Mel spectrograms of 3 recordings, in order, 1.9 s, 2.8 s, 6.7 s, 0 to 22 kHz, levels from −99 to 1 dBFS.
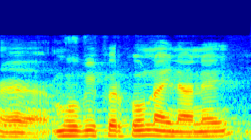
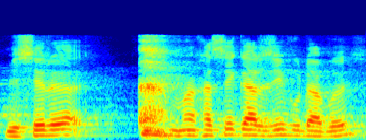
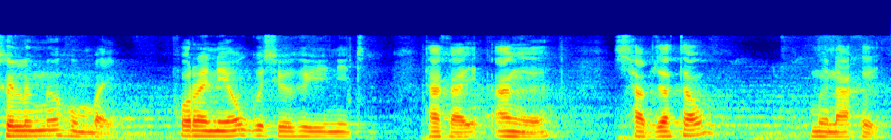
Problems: none marked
